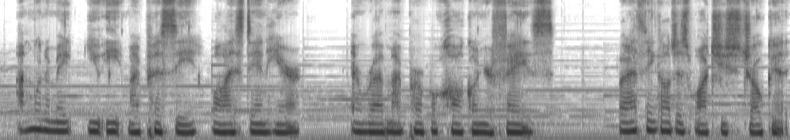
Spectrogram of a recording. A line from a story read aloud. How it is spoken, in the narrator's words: Yvonne said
